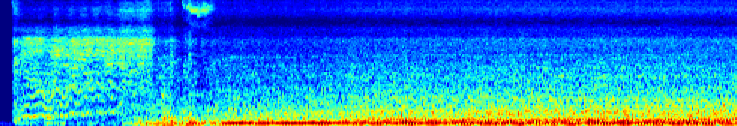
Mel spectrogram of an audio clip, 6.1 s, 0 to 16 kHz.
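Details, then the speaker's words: 1988 Ford F150 XLT 5.0 302 V8 2WD after new starter, battery cables, starter heat shield and tune-up: quick, brisk crank, clean catch, steady even idle with faint valve spring popping. "But let me go ahead and turn on the key and fire this old beast up. You can actually kind of hear the valves popping, or the springs."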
